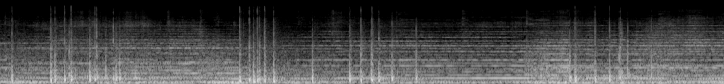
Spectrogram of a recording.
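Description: Aerial fireworks bursting in clusters of rapid bangs and crackles, over background music with held tones.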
